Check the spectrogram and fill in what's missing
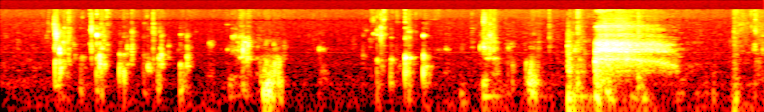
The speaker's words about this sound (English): I gotta take a drink of water because I got a big scratch in the back of the throat right now.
